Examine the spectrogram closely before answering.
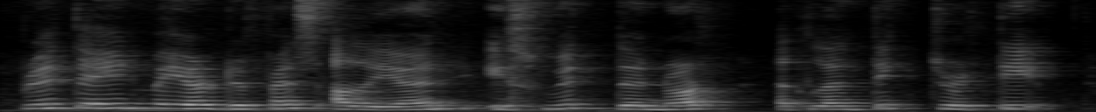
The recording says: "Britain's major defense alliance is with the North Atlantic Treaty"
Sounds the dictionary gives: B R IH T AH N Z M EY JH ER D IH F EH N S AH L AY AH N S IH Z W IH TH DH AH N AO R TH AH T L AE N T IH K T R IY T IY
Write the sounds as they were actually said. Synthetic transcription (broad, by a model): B R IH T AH N M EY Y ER D IH F EH N S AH L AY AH N IH S W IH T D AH N AO R T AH T L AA N T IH K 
